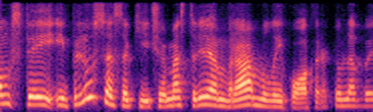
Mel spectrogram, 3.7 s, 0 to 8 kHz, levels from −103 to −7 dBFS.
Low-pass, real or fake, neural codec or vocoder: 7.2 kHz; fake; codec, 16 kHz in and 24 kHz out, 0.9 kbps, LongCat-Audio-Codec, fine tuned four codebook decoder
